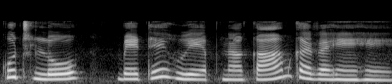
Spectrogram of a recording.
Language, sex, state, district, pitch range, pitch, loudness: Hindi, female, Madhya Pradesh, Bhopal, 220-285 Hz, 240 Hz, -13 LUFS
